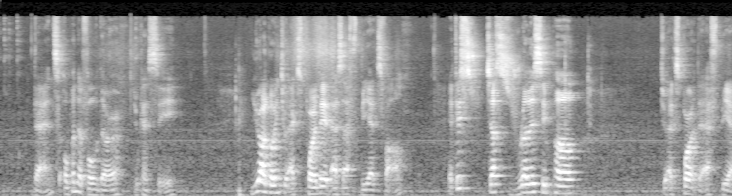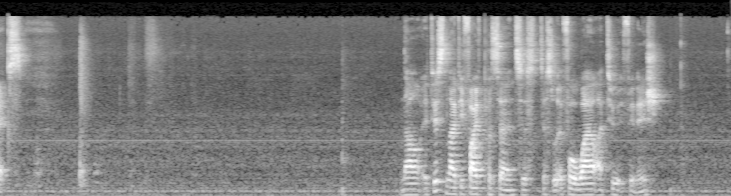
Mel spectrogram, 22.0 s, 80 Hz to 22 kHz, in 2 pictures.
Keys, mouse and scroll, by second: 0.0 click, 2.0-3.0 drag, 17.6-17.9 drag.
